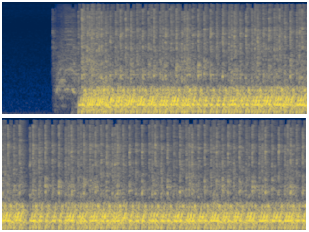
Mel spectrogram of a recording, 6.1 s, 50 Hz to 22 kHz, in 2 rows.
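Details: 1981 Honda CB750 with simplified wiring: catches straight away and settles into a steady, even idle with a smooth exhaust pulse; runs properly.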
